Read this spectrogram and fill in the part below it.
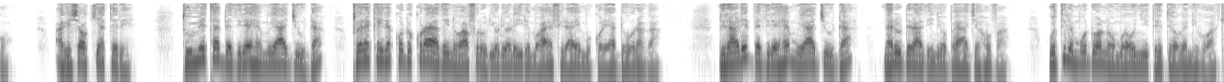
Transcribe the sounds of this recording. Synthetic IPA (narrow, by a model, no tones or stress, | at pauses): a̰ɣeɕɔkiateɾe | tuːmetɛbɛðiɾɛɦɛmujad͡ʒuda | twɛɾɛkɛiɾɛkoːdokoɾajaðeinewafoɾoɾioɾeɔɾeiɾemawaɛfiɾaemukoɾeadoːɾaɣa | deɾaɾebɛðiɾɛɦɛmujad͡ʒuda | naɾudeɾaðiɲoːmbajad͡ʒɛɦɔva | ɣotiɾemoːdoɔnɔːmwɛoɲiːtetɛɔɣɛniɣwakɛ̥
